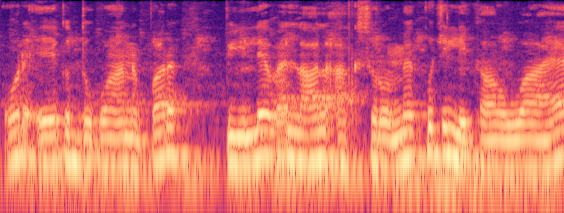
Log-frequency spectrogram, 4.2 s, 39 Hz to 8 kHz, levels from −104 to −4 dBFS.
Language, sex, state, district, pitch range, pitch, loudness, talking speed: Hindi, male, Uttar Pradesh, Shamli, 125-150 Hz, 135 Hz, -14 LUFS, 185 wpm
